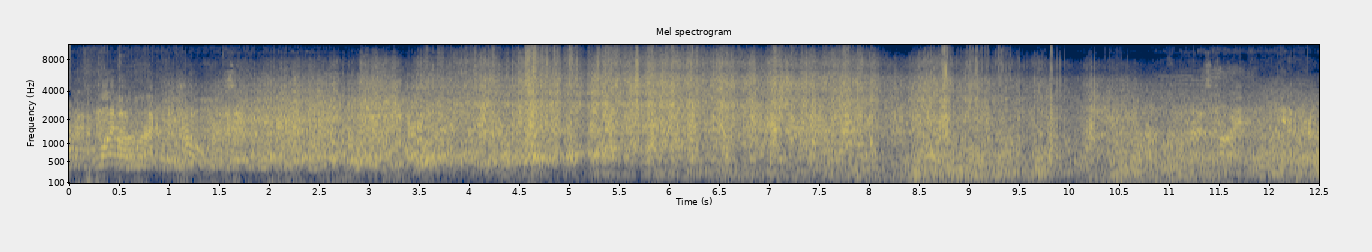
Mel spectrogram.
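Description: A Sukhoi Su-27 fighter jet flies at an airshow at Fairford, its loud, steady engine roar filling the air throughout while an announcer talks over it.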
